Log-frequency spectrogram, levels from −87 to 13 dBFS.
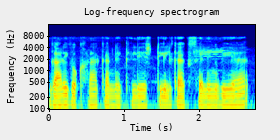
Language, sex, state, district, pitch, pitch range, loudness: Hindi, male, Bihar, West Champaran, 110 Hz, 105-110 Hz, -22 LUFS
